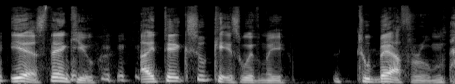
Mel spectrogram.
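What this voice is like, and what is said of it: Weak put-on Soviet-style accent. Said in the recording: “Quality accent. ... that was a bit of a swing and a miss.”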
